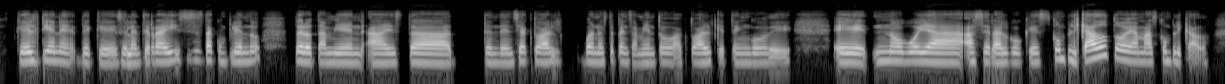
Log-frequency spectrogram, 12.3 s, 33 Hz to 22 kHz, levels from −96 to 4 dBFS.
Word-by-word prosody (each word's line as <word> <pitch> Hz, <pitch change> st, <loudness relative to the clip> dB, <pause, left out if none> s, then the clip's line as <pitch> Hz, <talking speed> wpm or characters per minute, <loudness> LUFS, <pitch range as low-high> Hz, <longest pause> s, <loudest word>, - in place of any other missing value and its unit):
que 190 Hz, -, 0 dB
él 200 Hz, +1 st, +1 dB
tiene 200 Hz, -4 st, -1 dB
de 180 Hz, -, -6 dB
que 85 Hz, -, -4 dB
se -, -, -4 dB
le -, -, +1 dB
entierre 190 Hz, +2 st, 0 dB
ahí 190 Hz, +1 st, +2 dB
sí -, -, -10 dB
se 220 Hz, -, -10 dB
está 215 Hz, 0 st, +1 dB
cumpliendo, 195 Hz, 0 st, -4 dB, 0.3 s
pero 195 Hz, -2 st, +4 dB
también 180 Hz, -1 st, -2 dB
a 175 Hz, 0 st, +2 dB
esta 180 Hz, -1 st, +3 dB, 0.3 s
tendencia 180 Hz, +1 st, -4 dB
actual, 185 Hz, -1 st, 0 dB, 0.2 s
bueno, 190 Hz, -1 st, -1 dB
este 185 Hz, -, -11 dB
pensamiento 180 Hz, -1 st, -6 dB
actual 180 Hz, 0 st, -2 dB
que -, -, -9 dB
tengo 180 Hz, 0 st, -6 dB
de 90 Hz, 0 st, -6 dB, 0.4 s
eh, 185 Hz, -2 st, +3 dB
no 200 Hz, 0 st, -1 dB
voy 195 Hz, 0 st, +2 dB
a 185 Hz, -1 st, +5 dB
hacer 195 Hz, 0 st, 0 dB
algo 185 Hz, 0 st, 0 dB
que -, -, -6 dB
es 185 Hz, -, -9 dB
complicado, 235 Hz, -, +6 dB
todavía 220 Hz, -7 st, +2 dB
más 190 Hz, 0 st, 0 dB
complicado. 195 Hz, -2 st, -5 dB
185 Hz, 185 wpm, -24 LUFS, 180-195 Hz, 0.4 s, complicado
